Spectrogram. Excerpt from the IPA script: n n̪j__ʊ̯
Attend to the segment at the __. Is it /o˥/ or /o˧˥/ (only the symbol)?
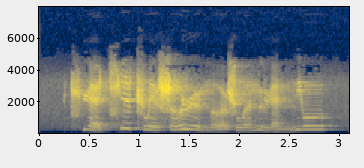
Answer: o˥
